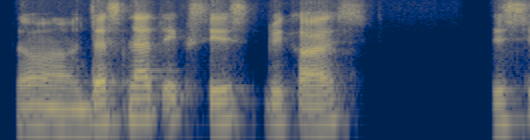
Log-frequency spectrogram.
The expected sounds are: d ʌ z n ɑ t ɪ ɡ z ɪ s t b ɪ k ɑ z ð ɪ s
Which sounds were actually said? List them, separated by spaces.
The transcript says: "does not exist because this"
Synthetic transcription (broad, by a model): d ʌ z n ɑ t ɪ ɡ s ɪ s t b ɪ k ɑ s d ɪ s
